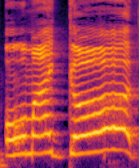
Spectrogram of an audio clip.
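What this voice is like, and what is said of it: Screaming. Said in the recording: “I'm screaming again.”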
